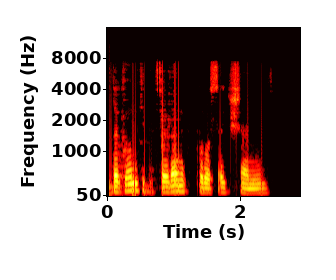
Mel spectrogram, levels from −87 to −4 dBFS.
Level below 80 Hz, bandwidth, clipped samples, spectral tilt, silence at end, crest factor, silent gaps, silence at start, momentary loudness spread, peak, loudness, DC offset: -60 dBFS; 7.8 kHz; under 0.1%; -6.5 dB/octave; 0.5 s; 20 dB; 1.27-1.32 s; 0.05 s; 9 LU; -8 dBFS; -28 LUFS; under 0.1%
